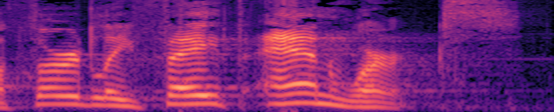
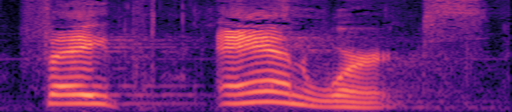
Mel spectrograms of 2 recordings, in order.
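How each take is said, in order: First: Slow announce. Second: Very slow. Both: Shown as a demonstration.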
